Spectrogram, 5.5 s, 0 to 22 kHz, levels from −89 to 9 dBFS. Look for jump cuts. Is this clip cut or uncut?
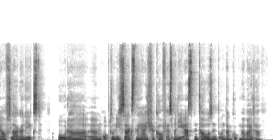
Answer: cut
